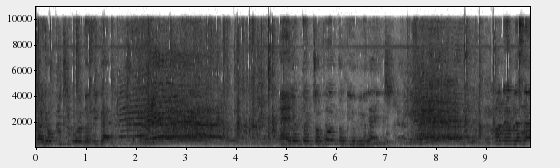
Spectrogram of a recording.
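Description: A choir of elderly women sings together in a large room.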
